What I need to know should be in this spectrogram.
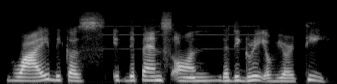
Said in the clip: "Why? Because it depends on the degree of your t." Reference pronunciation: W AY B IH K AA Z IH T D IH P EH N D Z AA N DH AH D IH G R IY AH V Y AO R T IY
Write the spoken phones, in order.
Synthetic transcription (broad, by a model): W AY B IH K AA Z IH T D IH P EH N D S AA N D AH D IH G R IY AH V Y AO R T IY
